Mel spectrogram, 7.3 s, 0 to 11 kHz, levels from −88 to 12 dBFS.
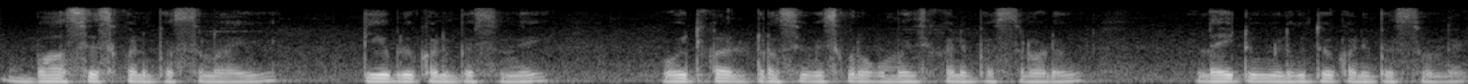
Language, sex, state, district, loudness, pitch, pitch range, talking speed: Telugu, male, Andhra Pradesh, Srikakulam, -18 LUFS, 120 Hz, 115-125 Hz, 100 wpm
